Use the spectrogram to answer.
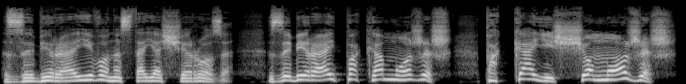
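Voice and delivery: high, rising urgency; alarmed. A narrator's reading. Роза Марена urging Rosie to take him, alarmed. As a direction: plead anxiously, stretching the words as panic mounts. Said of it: "зазвучало смятение и даже тревога".

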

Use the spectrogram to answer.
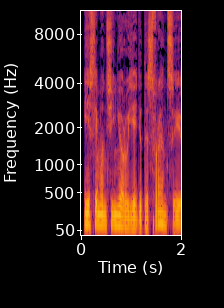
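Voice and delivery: a touch of wistful worry; sighing. A narrator's reading. Lady worrying about monseigneur leaving France, gentle sigh. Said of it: "вздохнула госпожа де Бельяр".

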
